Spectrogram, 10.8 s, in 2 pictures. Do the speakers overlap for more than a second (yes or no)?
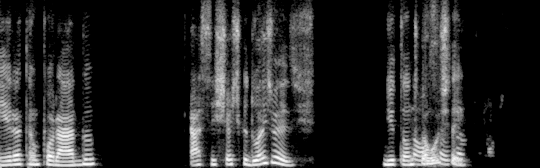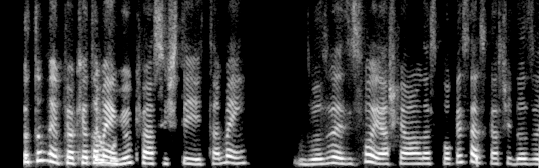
no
